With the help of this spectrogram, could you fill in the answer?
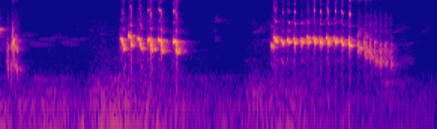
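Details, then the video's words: Yellow-vented bulbul fighting song meant to trigger replies from other bulbuls: a lone chip, then two separate rattling bursts of fast, buzzy notes, the second longer and sliding slightly downward at its end. "trucukan gacor SUARA TARUNG INI menjadikan burung trucuk gacor NYAUT SEKETIKA"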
